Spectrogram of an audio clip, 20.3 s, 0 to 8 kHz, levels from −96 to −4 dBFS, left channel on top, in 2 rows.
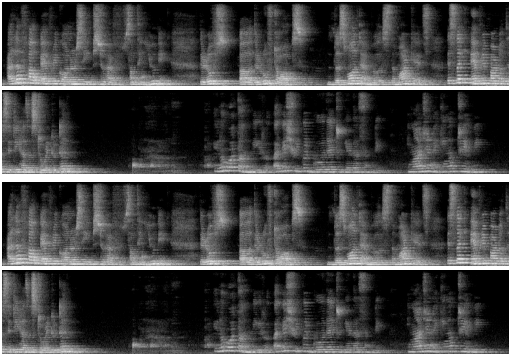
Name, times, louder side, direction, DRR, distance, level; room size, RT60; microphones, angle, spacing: voice 1, 0.1-3.2 4.0-4.4 4.7-6.0 6.5-8.4 8.9-11.5, equal, 10° right, -7 dB, 1.2 m, -20 dB
voice 2, 12.9-13.6 14.2-17.7 18.2-19.6, equal, 10° left, -6 dB, 0.4 m, -32 dB
3.4 x 3.2 x 2.5 m, 0.99 s
head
